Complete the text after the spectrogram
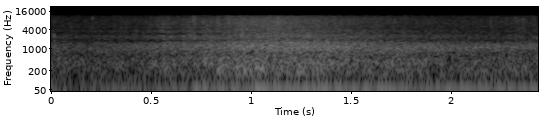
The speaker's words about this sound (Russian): Все пространство вокруг вас наполняется шумом прибоя, шумом морской волны.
